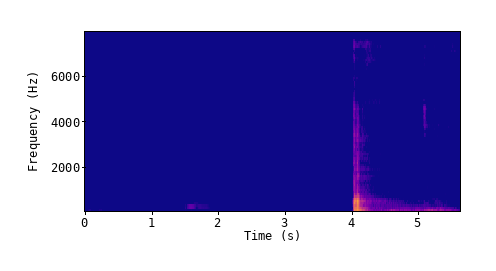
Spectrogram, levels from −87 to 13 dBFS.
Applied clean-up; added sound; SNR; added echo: neural mask model DeepFilterNet 3.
